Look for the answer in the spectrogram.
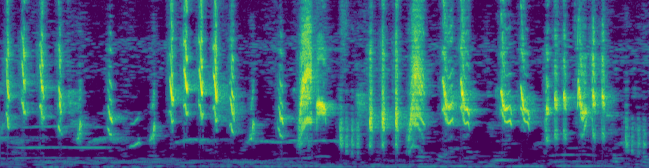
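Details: Long-tailed shrike song in the 'ngeplong full isian' style, recorded to train other caged birds. Quick varied chirps, buzzy rattles and sliding whistles follow one another rapidly, with a low rumbling hum throughout.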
